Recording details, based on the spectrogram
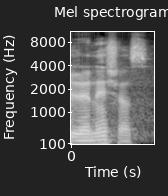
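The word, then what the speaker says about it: Renaissance: সেখানের মধ্যে কারেক্ট ও যেটা প্রোনাউন্সিয়েশন হচ্ছে সেটা হচ্ছে রেনেশাস, তো রেনেশাসের কারেক্ট স্পেলিং কোনটা হবে?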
